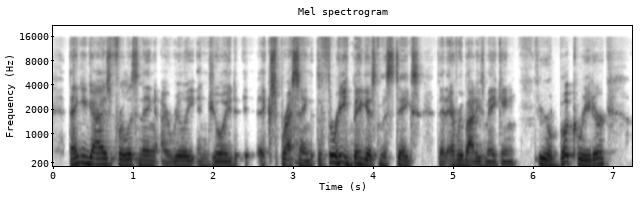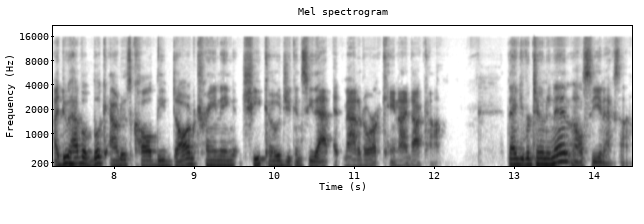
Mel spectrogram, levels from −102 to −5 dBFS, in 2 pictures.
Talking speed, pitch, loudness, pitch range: 210 wpm, 135 Hz, -22 LUFS, 120-160 Hz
